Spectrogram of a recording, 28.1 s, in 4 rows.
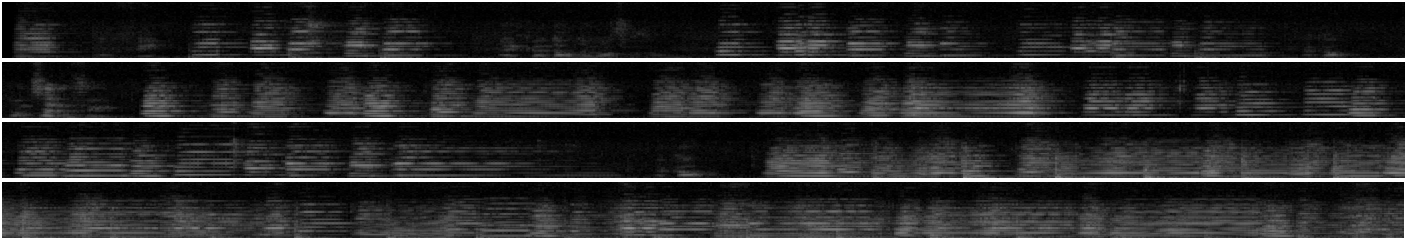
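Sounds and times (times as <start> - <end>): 
ornamented mazurka variation: 1.0 - 2.4, 3.6 - 6.4, 7.7 - 17.2, 17.8 - 28.0.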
